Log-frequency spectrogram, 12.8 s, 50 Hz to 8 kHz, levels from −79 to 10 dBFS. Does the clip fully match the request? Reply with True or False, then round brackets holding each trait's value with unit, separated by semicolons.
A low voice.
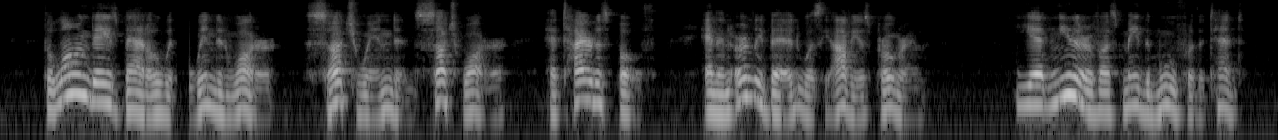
False (145 Hz)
